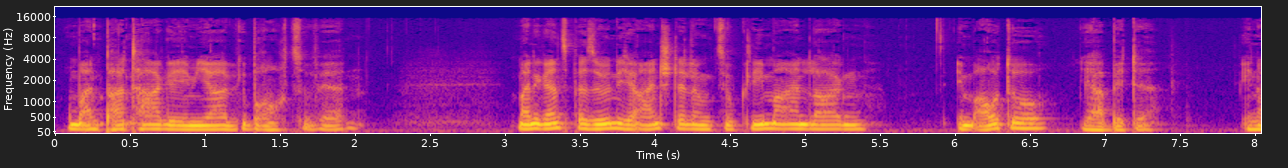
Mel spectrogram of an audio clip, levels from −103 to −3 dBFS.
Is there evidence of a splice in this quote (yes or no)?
yes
